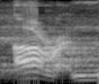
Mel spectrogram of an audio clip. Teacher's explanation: لام پہ کھڑا زبر ہے تو اسے ایک الف کے برابر کھینچیں گے · اعلی، تو حمزہ اور عین، حمزہ کو بغیر کھینچے پڑھیں گے اور حمزہ کی تحقیق کر کے پڑھیں گے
